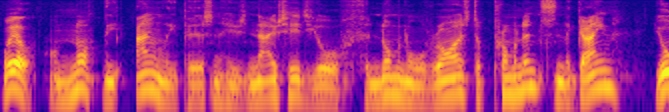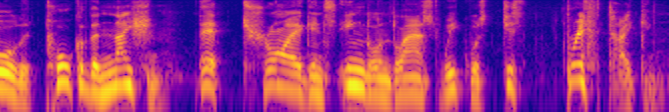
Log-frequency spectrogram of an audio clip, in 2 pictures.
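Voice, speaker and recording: A man's voice: medium pitch, animated, normal speed, few pauses, dry recording, clean studio sound, natural voice. An actor playing a hearty, blunt and effusive male rugby coach with a blustery, matey manner in an audio drama.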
